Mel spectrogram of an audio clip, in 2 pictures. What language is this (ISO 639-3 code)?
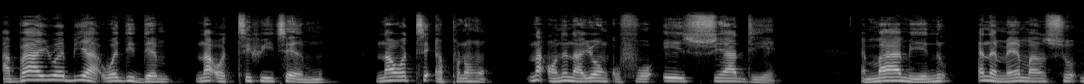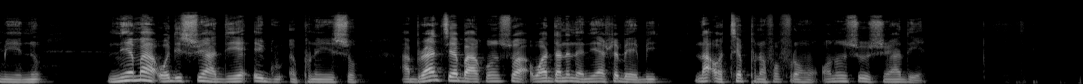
aka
